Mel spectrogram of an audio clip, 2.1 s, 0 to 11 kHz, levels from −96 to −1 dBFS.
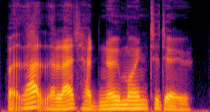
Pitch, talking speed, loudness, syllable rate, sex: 110 Hz, 255 wpm, -16 LUFS, 5.0 syllables/s, male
